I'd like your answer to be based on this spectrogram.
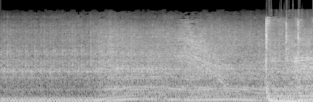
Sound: engine humming; engine revving; upbeat music

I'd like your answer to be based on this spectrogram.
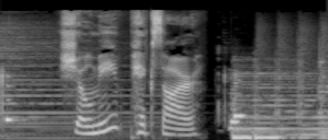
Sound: woman's Voice

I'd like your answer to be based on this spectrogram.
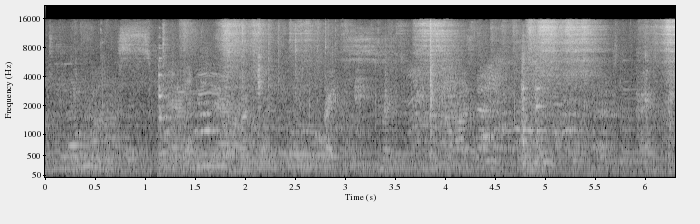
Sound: sound of kids

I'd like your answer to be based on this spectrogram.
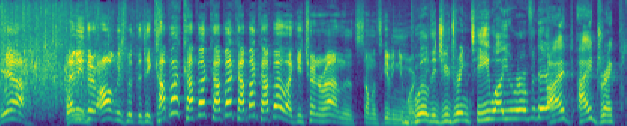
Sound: applause

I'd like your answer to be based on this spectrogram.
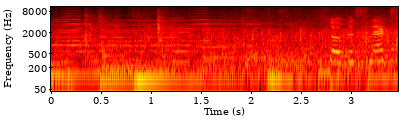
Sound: audience applauding

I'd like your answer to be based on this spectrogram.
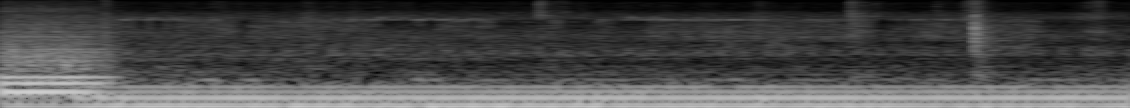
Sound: birds chirping

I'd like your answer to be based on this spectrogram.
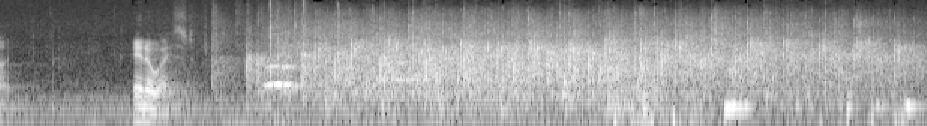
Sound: applause

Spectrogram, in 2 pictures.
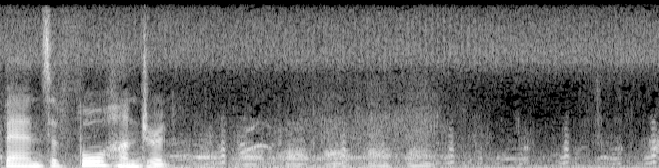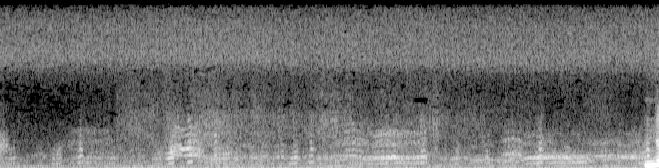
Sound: jungle sounds

